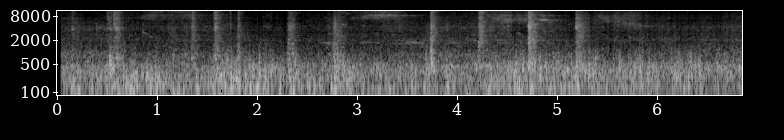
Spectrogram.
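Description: Indian Railways passenger train running at speed, heard from inside the coach: a steady low rumble with sharp clicks of the wheels on the track at uneven spacing.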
